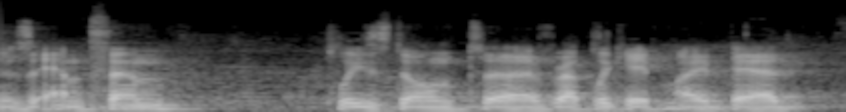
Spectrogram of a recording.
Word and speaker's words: MFEM: And oh, by the way, the correct pronunciation is MFEM. Please don't replicate my bad pronunciation of MFEM, which is going to be, unfortunately, consistent throughout this talk.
